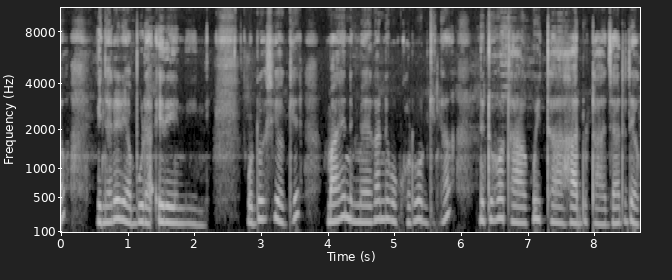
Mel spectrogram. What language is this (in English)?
Kikuyu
